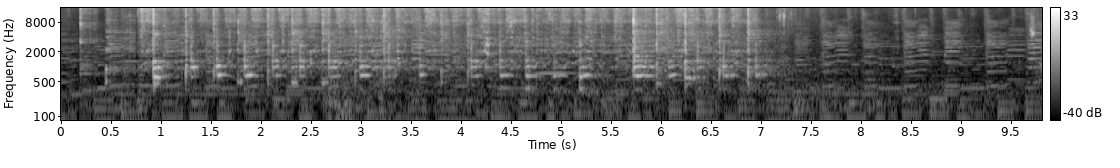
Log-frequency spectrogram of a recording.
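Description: Eggs whisked for an omelette in a home kitchen with chili powder mixed in, a steady run of quick clicking utensil strokes against a bowl, close and fairly loud, continuing through the clip with a brief pause near the end.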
